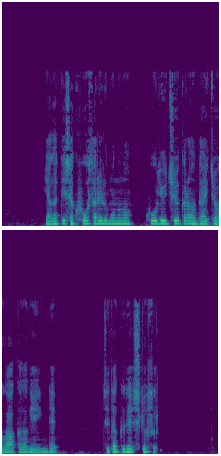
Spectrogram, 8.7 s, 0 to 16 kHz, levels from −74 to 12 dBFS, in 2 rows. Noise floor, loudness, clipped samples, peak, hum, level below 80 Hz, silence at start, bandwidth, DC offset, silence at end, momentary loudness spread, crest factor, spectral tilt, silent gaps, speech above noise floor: -67 dBFS; -21 LUFS; under 0.1%; -4 dBFS; none; -58 dBFS; 0.85 s; 11.5 kHz; under 0.1%; 1.25 s; 10 LU; 18 dB; -6.5 dB/octave; none; 47 dB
